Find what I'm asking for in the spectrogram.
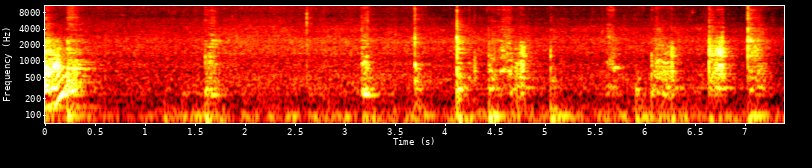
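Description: Chicken liver masala with a little water is stirred in a pan, giving a soft sizzle with repeated scraping strokes that quicken toward the end, close by and free of talk.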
